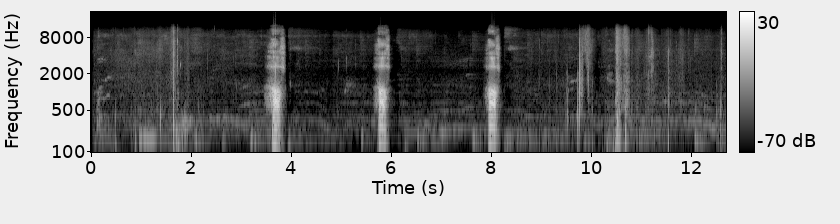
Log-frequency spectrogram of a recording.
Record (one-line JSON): {"exhalation_length": "12.7 s", "exhalation_amplitude": 32768, "exhalation_signal_mean_std_ratio": 0.19, "survey_phase": "beta (2021-08-13 to 2022-03-07)", "age": "65+", "gender": "Male", "wearing_mask": "No", "symptom_none": true, "smoker_status": "Current smoker (11 or more cigarettes per day)", "respiratory_condition_asthma": false, "respiratory_condition_other": false, "recruitment_source": "REACT", "submission_delay": "3 days", "covid_test_result": "Negative", "covid_test_method": "RT-qPCR", "influenza_a_test_result": "Negative", "influenza_b_test_result": "Negative"}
